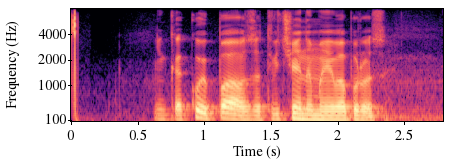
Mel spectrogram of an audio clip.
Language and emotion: Russian, angry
